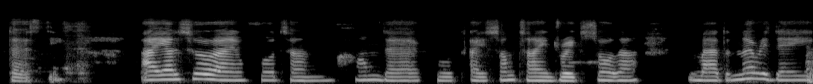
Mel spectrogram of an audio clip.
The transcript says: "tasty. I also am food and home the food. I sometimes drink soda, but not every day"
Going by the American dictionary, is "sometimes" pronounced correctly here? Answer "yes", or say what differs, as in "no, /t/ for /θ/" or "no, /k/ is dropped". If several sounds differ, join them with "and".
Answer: no, /z/ is dropped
